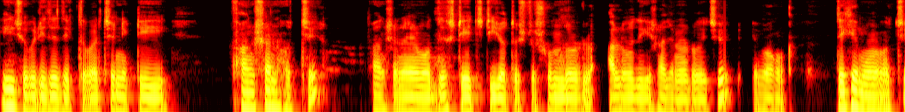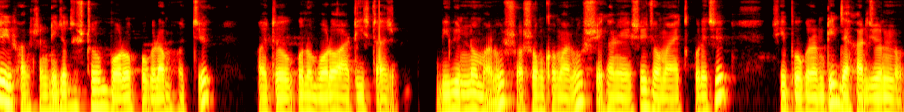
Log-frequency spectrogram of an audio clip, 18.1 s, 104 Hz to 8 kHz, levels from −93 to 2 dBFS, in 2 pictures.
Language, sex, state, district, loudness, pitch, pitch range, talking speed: Bengali, male, West Bengal, Kolkata, -19 LUFS, 100 Hz, 95-115 Hz, 160 wpm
